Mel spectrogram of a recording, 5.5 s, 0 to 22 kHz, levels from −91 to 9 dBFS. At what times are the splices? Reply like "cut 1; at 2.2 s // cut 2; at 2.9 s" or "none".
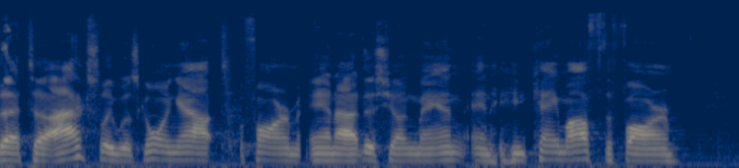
cut 1; at 1.8 s // cut 2; at 2.2 s // cut 3; at 2.7 s // cut 4; at 3.7 s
